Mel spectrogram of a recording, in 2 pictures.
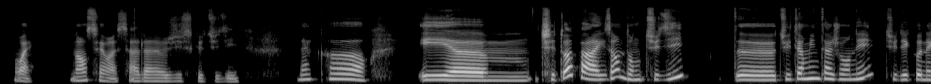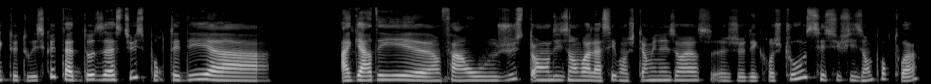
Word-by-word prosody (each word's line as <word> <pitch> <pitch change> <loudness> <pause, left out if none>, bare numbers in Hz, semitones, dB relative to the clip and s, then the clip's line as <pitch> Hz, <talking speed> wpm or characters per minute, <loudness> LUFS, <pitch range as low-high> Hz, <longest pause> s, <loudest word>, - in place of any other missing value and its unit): Ouais, - - -2 0.4
non, 180 +1 -1
c'est 195 - -5
vrai. 140 -5 -4
Ça - - -6
a - - -4
l'air 150 -1 -5
juste 150 +1 -12
ce - - -15
que - - -12
tu 135 -1 -13
dis. 135 +1 -12 0.6
D'accord 235 -2 0 0.5
et 210 +1 +4
hem, 185 -2 +5
chez 230 - +3
toi, 360 - +6
par 275 - +6
exemple, 255 +10 +2
donc 225 -5 -2
tu 225 +2 -3
dis 260 - 0 0.5
te 210 -1 +3
tu 205 +3 -5
termines 260 +2 +3
ta 265 -1 +2
journée, 235 +4 -1 0.2
tu - - -9
déconnectes 215 -2 -2
tout. 185 - -9
Est-ce 190 - -4
que 360 - -2
tu - - +1
as 205 - +7
d'autres 220 +2 -1
astuces 225 +11 0
pour 205 - -11
t'aider 215 +3 -2
à 180 -3 +2 0.7
à 170 +1 +4
garder, 210 +2 +2
heu, 180 -1 +2
enfin, 180 0 0
ou, 185 0 -5
juste, 235 +7 -6
en 200 0 +1
disant: 200 -1 -3
«Voilà, 190 -2 +2
c'est 175 - -5
bon. 180 -2 -8
Je - - -9
termine 195 +1 -5
les 200 0 -6
horaires 195 0 0
s 195 0 -10
je 170 +1 -9
décroche 175 +1 -8
tout». 265 +8 -3
C'est 320 -9 -4
suffisant 200 -3 -8
pour 250 +1 -10
toi? 170 +4 -3
200 Hz, 200 wpm, -23 LUFS, 185-225 Hz, 0.7 s, as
